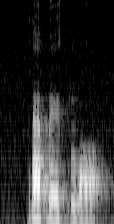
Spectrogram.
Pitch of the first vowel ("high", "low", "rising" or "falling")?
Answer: high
